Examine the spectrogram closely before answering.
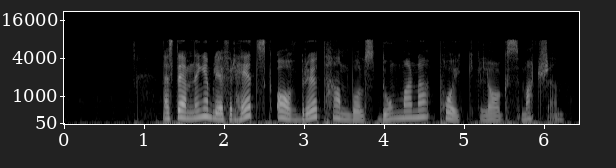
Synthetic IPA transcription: næʂt̪ɛmnɪŋənblɛfœɾɦɛt̪skɑːvbɾøːt̪hand̪bɔlsd̪ʊmːaɳapʰɔjklɑːɡsmat̪ʂə̰n

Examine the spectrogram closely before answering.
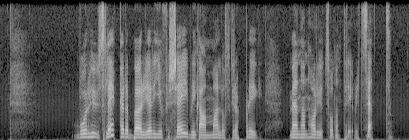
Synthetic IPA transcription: voːɾɦʉ̟ːslɛːkaɾəbœɾjaɾɪːɔfœʂɛjbliːɡamːalɔskɾœplɪɡ | mɛnhanɦaɾjɵɛt̪soːd̪ant̪ʰːɾḛːvlɪ̰ɡ̚t̪sɛt̪ː

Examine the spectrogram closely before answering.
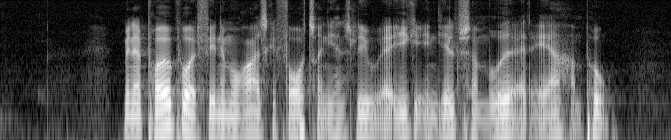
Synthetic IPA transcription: menæd̥̚pʰʁœːʊəpʰɒ̽æd̥fe̝nəmo̝ʁɑ̰̈ːlsɡ̥əfɒːt͡sʰʁeŋihænsliʊ̰æɐʔe̝ɡ̥əe̝njelb̥sɒ̽m̰ːɔ̽ːð̞ˠəæd̥eːɐhɑ̈mpʰɒ̽

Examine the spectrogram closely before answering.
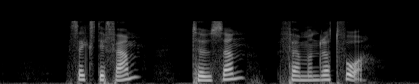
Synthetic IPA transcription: sɛkst̪ɪfɛmː | t̪ʰʉ̟ːsən | fɛmhɵnd̪ɾat̪ʰv̥o̰ː

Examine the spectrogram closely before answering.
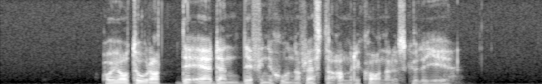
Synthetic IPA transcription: ʔɔjɑːɡ̚t̪ʰɾuːɾat̪̚d̪ɛʔæɖɛnd̪ɛfɪnɪɧuːnd̪ɔmflɛst̪aʔamɛɾɪkʰɑːnəɾəskɵlːəjeː

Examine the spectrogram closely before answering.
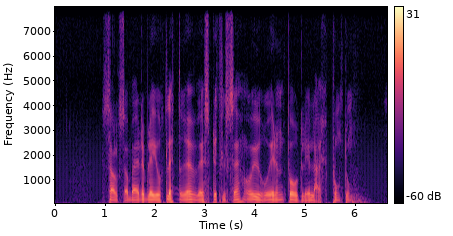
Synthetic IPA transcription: sɑlɡsɑʁbæɪd̪əbleːjʊʁt̪lɛt̪əʁəʋeːsplɪt̪ʰl̩səo̰ːʉːʁuːiːd̪ɛnbɔʁɡlɪəlæ̰ːʁpʰʊŋt̪ʊm

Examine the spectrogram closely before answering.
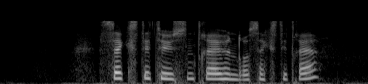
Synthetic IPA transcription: sɛkst̪ɪt̪ʰʉːsn̩t̪ʰʁeːhʉnd̪ʁəoːsɛkst̪ɪt̪ʰʁeː

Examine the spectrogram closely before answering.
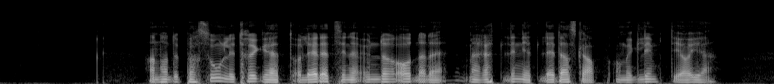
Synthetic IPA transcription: hɑnhɑd̪əpʰæʁsuːnlɪt̪ʰʁʏɡheːt̪ʰo̰ːleːd̪ət̪siːnə̰ʔʉnd̪əʁɔ̰ʁd̪nə̰d̪əmeːʁɛt̪lɪnjət̪leːd̪əʁskɑ̰ːpoːmeːɡlɪmt̪ḭːœʏə̰

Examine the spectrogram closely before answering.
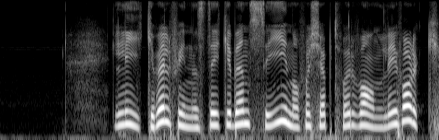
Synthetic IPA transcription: liːkəʋɛlfɪnəsd̪eːɪkəbɛnsiːnoːfoːçøːpt̪fɔɾʋɑːnlɪəfɔɽk

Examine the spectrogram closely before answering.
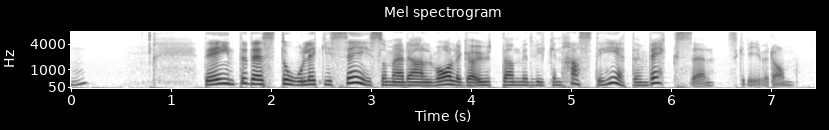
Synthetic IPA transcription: d̪̥ɛæɾɪnt̪əd̪ɛst̪uːleːkɪsɛjsɔmæɖɛalvɑːɭɪɡaʉ̟ːt̪anmeːd̪vɪlkənhast̪ɪɡɦeːt̪̚d̪ɛnvɛksə̰ɾskɾḭːvə̰ɖɔ̰m

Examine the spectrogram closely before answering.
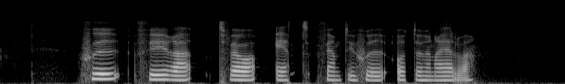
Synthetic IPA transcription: ɧʉ̟ːfyːɾa | t̪ʰv̥oːʔɛt̪fɛmt̪ɪɧʉ̟ːɔt̪ːaɦɵnd̪ɾaɛlva̰

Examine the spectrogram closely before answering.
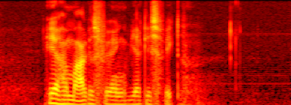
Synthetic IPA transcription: hæɐ̰ɦɑ̈mɑ̈ːɡ̥əðˠsføːɐeŋn̩ʋiɐɡ̥əlisʋe̝ɡ̥̚d̥ð̩ˠ

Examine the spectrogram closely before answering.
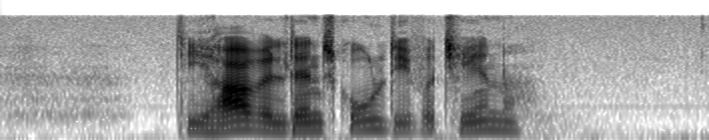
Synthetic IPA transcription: d̥iɦɑ̈ʋeld̥ensɡ̥o̝ːləd̥ifɒt͡ɕʰḛːnɐ

